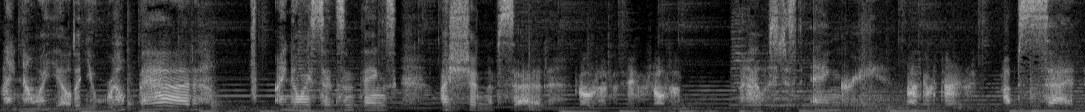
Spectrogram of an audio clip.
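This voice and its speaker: A woman playing a wheedling, sultry aspiring starlet in a noir-style game cutscene, coaxing with breathy asides. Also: lowish voice, very animated, slow pace, pauses often, in a whisper. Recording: music behind.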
